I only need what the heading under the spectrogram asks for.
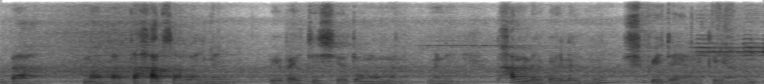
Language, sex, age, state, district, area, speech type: Bodo, female, 60+, Assam, Chirang, rural, spontaneous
